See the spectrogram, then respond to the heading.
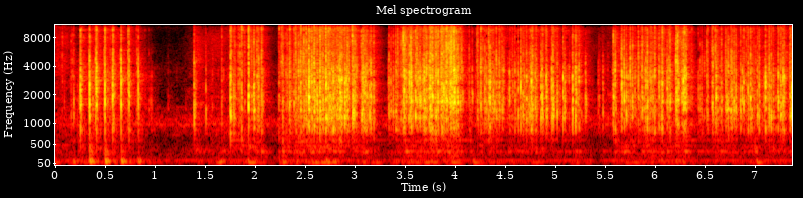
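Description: Fingertips type and tap on a compact black mechanical keyboard with plastic keycaps resting on a table. Rapid bursts of bright, clacky key clicks come with short pauses between runs and a steady low hum underneath.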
